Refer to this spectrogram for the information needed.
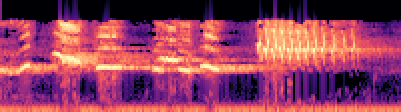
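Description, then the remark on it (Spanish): A small bird chirping sound effect is played: quick, bright chirps and trills ending in a rapid buzzy warble, with a steady low hum underneath and no one speaking. “Entonces le pongo el pajarito para que se despierte.”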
